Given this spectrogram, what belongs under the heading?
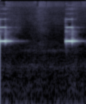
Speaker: Now hopefully you can also hear that the buzzer is now buzzing. So we have an audio alert.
